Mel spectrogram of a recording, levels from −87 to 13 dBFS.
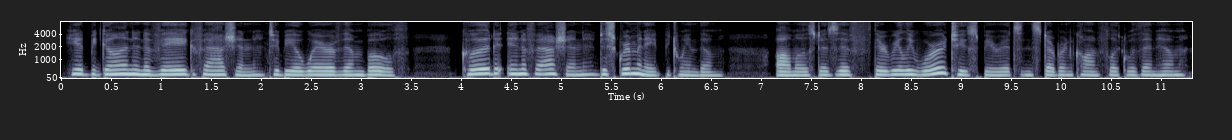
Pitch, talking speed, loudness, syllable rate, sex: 200 Hz, 175 wpm, -16 LUFS, 5.2 syllables/s, female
